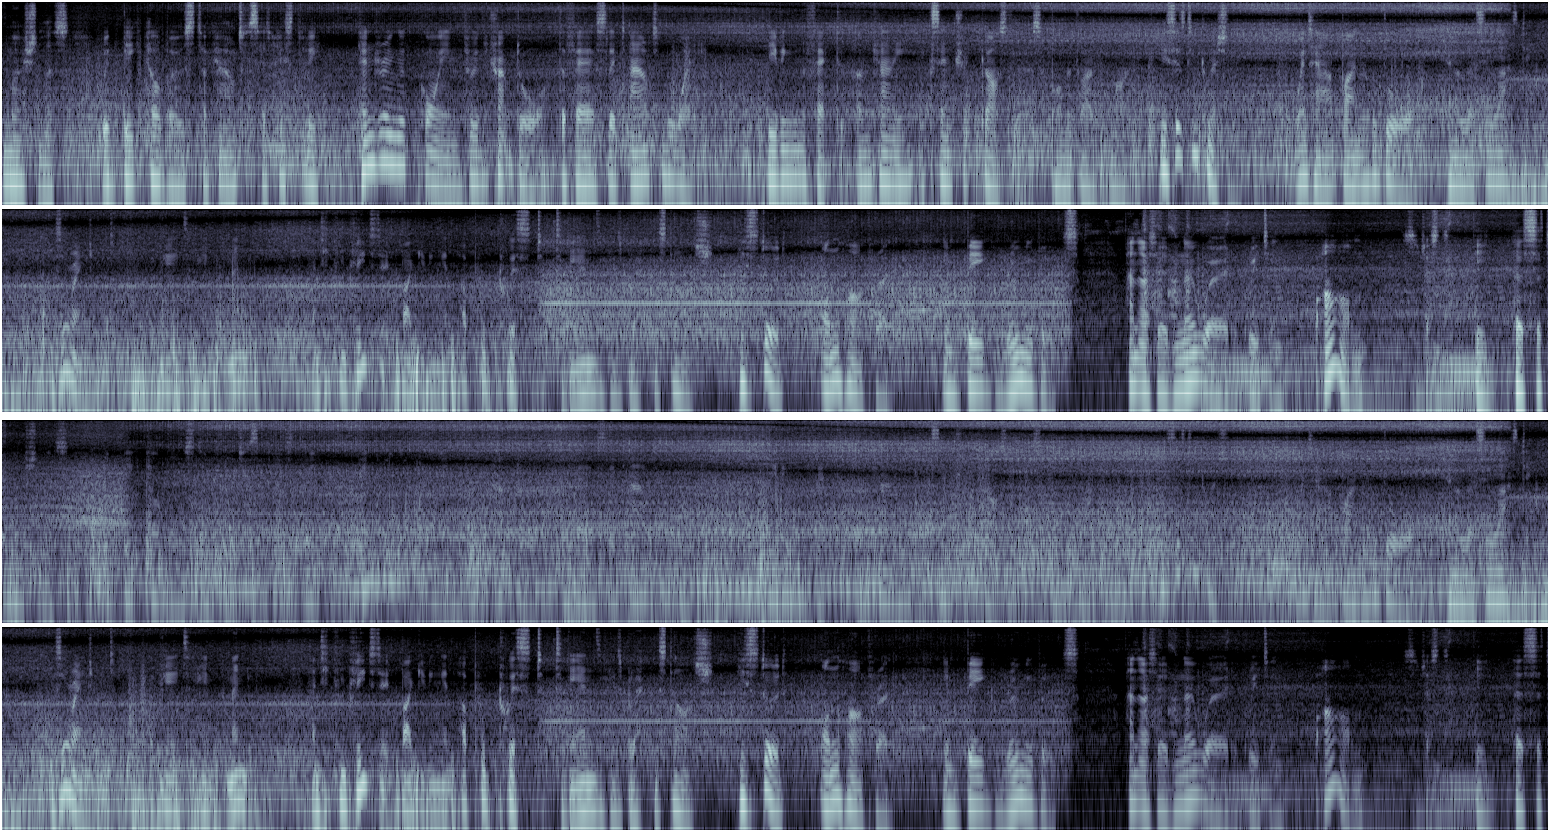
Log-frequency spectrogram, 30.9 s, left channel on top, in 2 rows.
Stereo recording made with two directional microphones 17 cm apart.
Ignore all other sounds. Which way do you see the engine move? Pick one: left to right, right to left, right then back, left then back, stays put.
right to left.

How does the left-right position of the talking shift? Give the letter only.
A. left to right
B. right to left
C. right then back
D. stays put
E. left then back
C.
